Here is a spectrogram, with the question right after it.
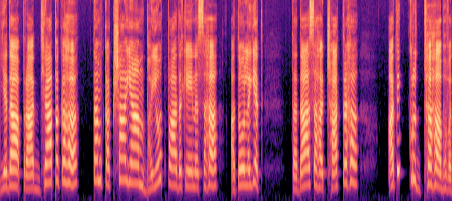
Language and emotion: Sanskrit, angry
